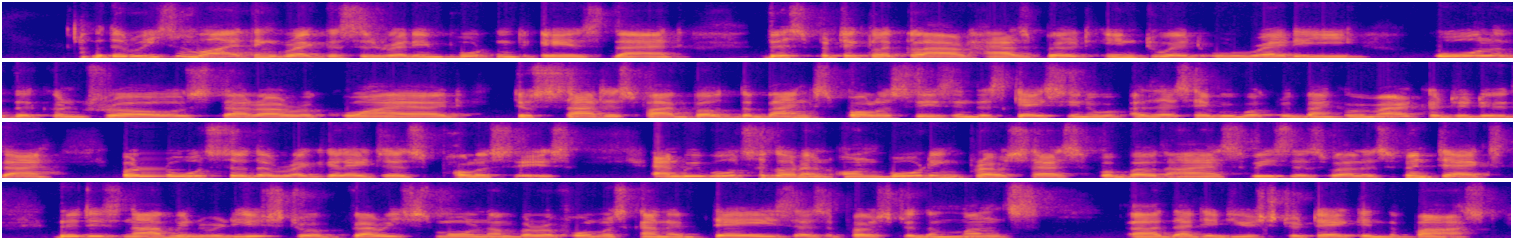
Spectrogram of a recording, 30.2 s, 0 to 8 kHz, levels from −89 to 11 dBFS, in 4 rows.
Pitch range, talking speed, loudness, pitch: 125-150 Hz, 195 wpm, -19 LUFS, 135 Hz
